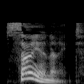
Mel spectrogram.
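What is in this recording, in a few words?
"syenite", British English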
